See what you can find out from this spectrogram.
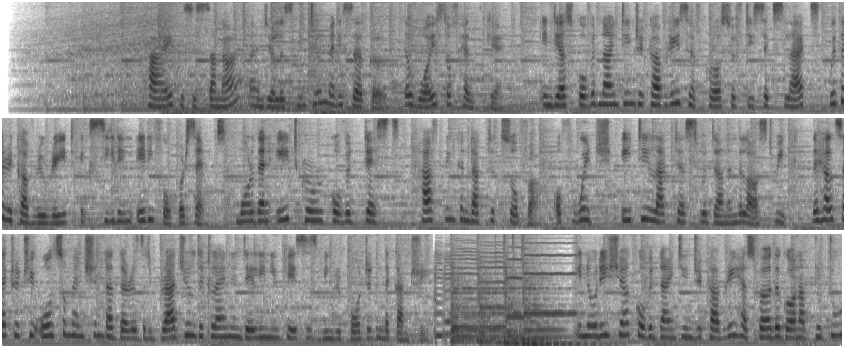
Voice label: english news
